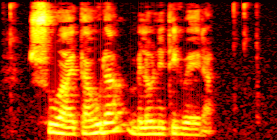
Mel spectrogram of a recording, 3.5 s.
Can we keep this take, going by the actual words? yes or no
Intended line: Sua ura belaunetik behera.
no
